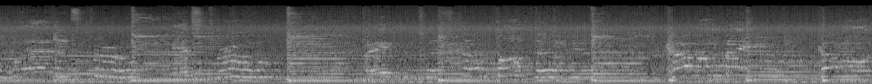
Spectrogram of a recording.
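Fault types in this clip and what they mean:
Mains buzz: switching spikes from a dimmer, rectifier or unshielded cable leak in twice per cycle of the 60 Hz supply, so the interference is a dense stack of 60 Hz harmonics climbing into the kilohertz range. Here it runs through the whole clip as a steady, raspy buzz sitting not far below the wanted sound. Unlike plain mains hum, which is a smooth low tone, this has a gritty, bright edge from those upper harmonics.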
